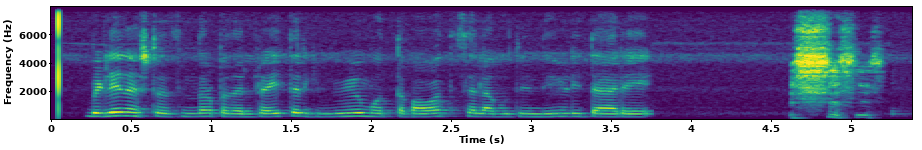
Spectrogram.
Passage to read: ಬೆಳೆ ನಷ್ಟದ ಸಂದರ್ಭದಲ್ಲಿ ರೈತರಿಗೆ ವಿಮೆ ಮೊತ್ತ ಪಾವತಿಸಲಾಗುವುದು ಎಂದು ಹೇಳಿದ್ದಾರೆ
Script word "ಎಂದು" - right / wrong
right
